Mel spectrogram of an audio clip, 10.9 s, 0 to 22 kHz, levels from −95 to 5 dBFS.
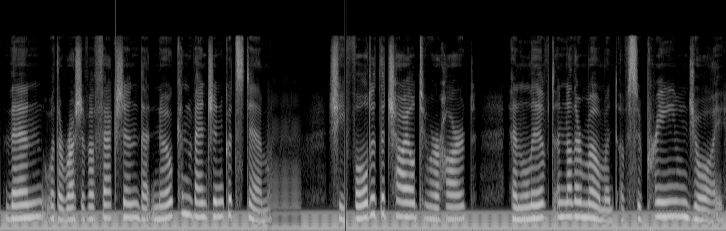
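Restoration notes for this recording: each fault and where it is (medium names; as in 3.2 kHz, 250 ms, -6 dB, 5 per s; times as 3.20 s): hum 60 Hz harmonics 5 -30 dBFS
1.73 s: pop -14 dBFS
4.00–4.52 s: clipped -32 dBFS
5.17–5.19 s: dropout 22 ms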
